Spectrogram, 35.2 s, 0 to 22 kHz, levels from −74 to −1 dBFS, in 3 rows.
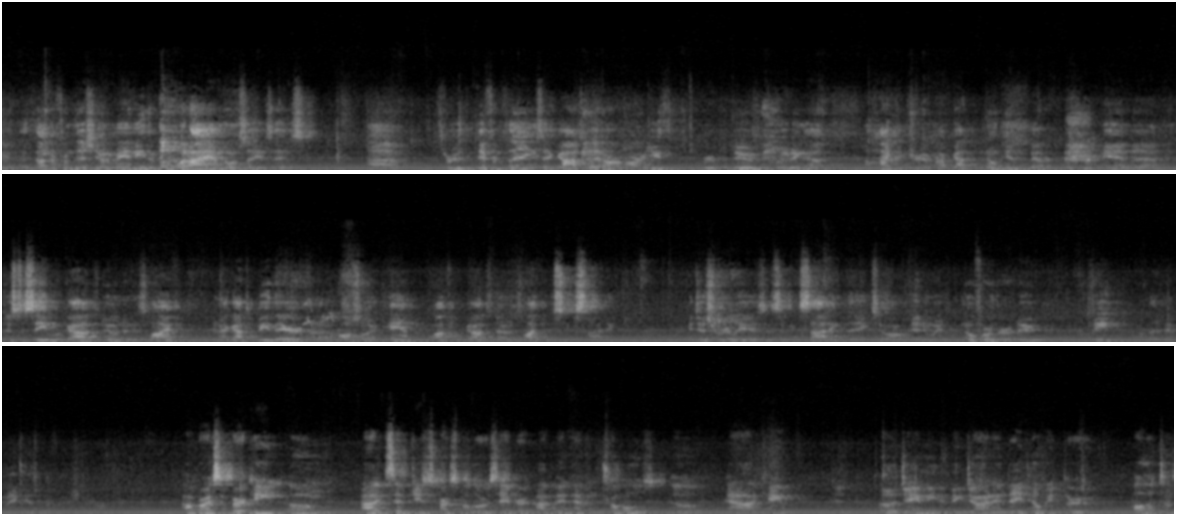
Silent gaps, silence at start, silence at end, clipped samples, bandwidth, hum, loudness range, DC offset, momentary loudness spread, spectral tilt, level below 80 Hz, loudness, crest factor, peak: none; 0 s; 0 s; under 0.1%; over 20 kHz; none; 7 LU; under 0.1%; 13 LU; -1.5 dB/octave; -64 dBFS; -31 LUFS; 26 dB; -6 dBFS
